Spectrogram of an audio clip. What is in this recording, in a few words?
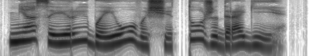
Russian, russian phrases insults; ロシア語のネガティブなフレーズ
